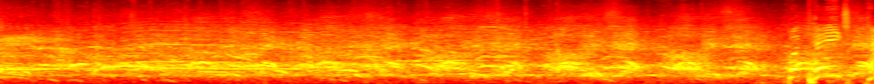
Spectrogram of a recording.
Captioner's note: crowd chants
